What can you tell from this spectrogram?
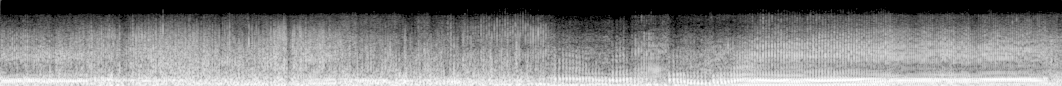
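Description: Dirt bike engine revving up and dropping off again and again as it is ridden around a motocross track, heard from a helmet-mounted camera; the revs rise and fall more sharply in the second half.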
